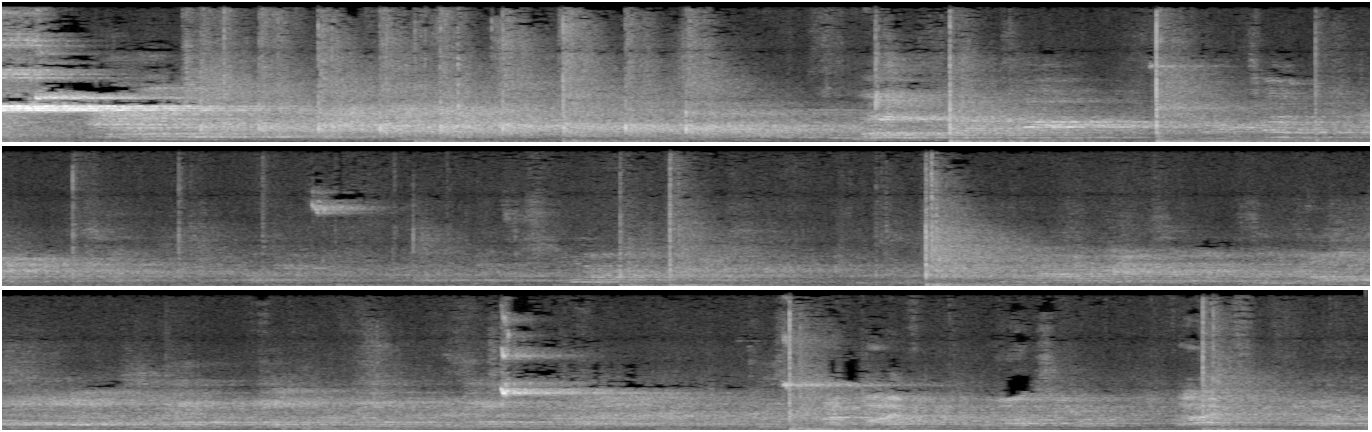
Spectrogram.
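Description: Sneakers squeak on a gym floor.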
